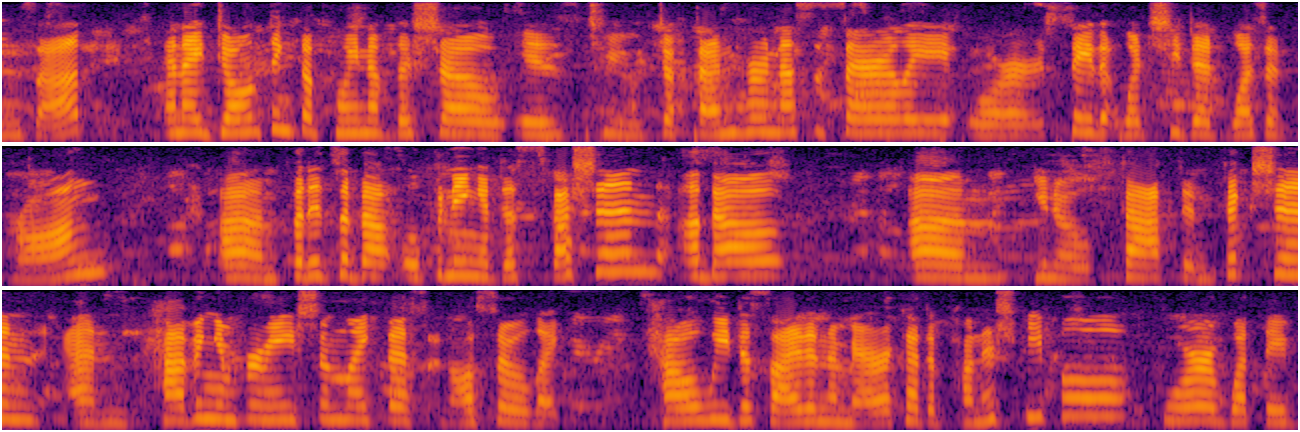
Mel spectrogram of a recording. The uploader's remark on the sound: Opening Night Red Carpet Interviews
